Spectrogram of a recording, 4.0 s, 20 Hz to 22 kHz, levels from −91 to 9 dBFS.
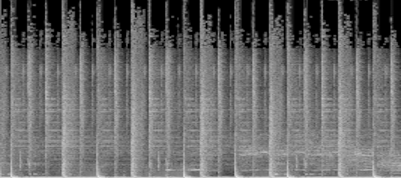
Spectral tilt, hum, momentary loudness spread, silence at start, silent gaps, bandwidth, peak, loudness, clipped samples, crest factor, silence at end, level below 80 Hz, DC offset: -4 dB/octave; none; 2 LU; 0 s; none; over 20 kHz; 0 dBFS; -9 LUFS; 0.5%; 6 dB; 0 s; -8 dBFS; under 0.1%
